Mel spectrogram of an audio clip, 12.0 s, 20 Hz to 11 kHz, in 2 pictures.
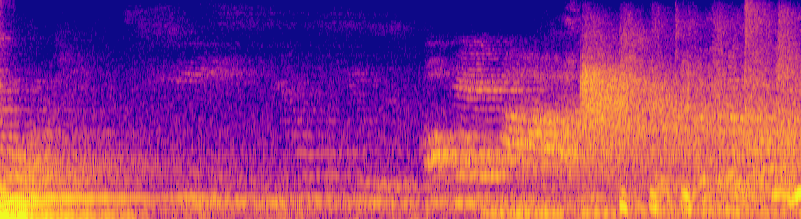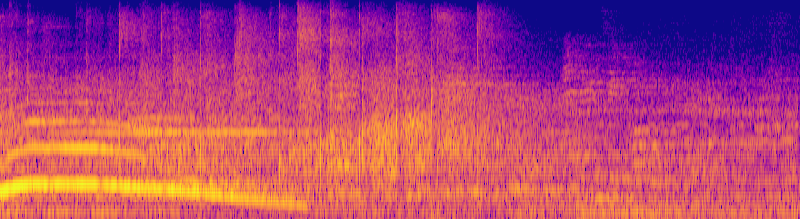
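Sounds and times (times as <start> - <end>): downward sliding pitched note: 0.0 - 1.3
background noise: 0.0 - 12.0.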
